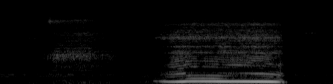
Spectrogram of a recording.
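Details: Soft breathy intake, then a loud, low, buzzing snore lasting over a second from a sleeping female mini pig; ordinary snoring.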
